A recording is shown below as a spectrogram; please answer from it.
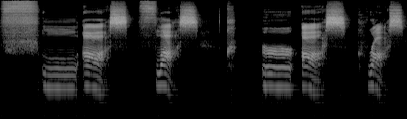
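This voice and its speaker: A woman narrating a scripted phonics lesson as a reading tutor, deliberately sounding out words piece by piece. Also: medium pitch, pushed and bright, clear, resonant tone.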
